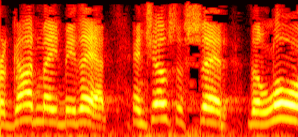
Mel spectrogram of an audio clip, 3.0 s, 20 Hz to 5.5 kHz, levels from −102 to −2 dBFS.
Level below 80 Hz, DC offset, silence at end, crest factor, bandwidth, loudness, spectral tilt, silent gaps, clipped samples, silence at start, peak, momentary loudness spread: -54 dBFS; under 0.1%; 0 s; 14 dB; 5.4 kHz; -22 LUFS; -5.5 dB/octave; none; under 0.1%; 0 s; -6 dBFS; 7 LU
